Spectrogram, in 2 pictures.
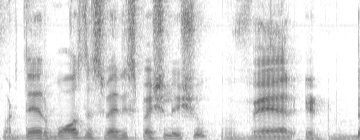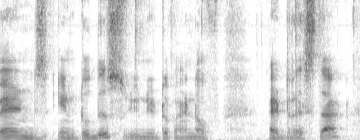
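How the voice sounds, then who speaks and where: A man's voice: fairly low pitch, steady tone, normal speed, creaky. A man teaching in an informal tutorial, speaking bluntly and emphatically and repeating phrases for stress. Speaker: 3D modelling teacher. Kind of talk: informal screen-recorded tutorial commentary.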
